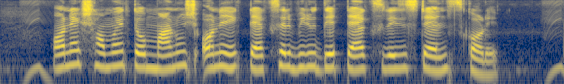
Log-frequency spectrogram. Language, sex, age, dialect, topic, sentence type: Bengali, female, 18-24, Northern/Varendri, banking, statement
